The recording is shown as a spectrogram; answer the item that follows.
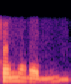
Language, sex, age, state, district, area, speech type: Kannada, male, 18-30, Karnataka, Chikkaballapur, rural, conversation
